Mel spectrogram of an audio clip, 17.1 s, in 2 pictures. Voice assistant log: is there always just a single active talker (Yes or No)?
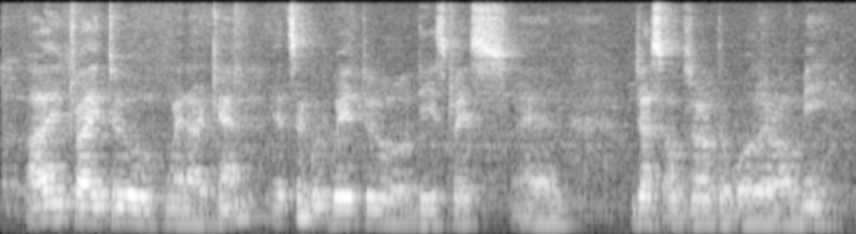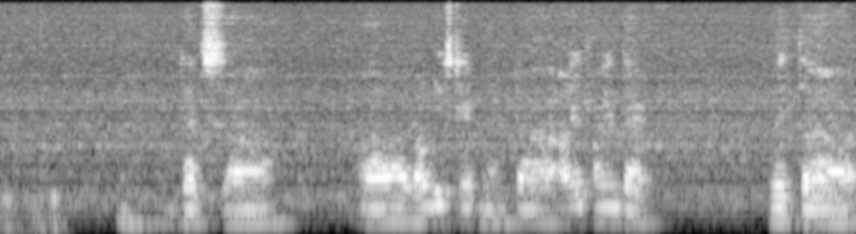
Yes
